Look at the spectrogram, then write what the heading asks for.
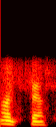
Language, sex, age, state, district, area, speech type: Bengali, female, 30-45, West Bengal, Hooghly, urban, conversation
